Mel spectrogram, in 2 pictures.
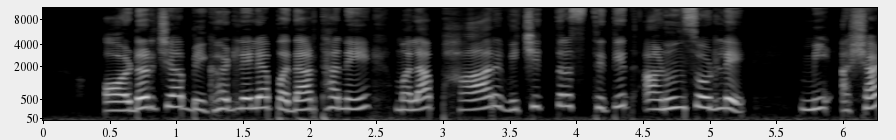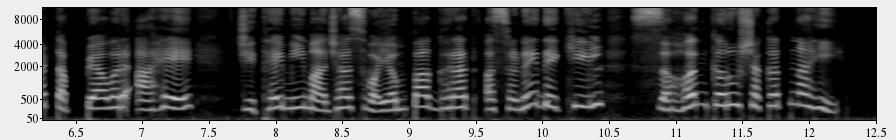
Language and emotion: Marathi, disgusted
